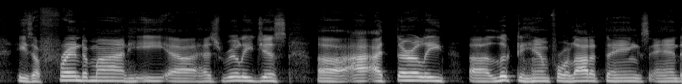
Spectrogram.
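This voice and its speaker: A man talks in a fairly high pitch with a Southern US accent and fairly even intonation. The recording is very clean, with a silent background. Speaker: radio show host. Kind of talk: radio interview. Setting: radio studio. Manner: fast.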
